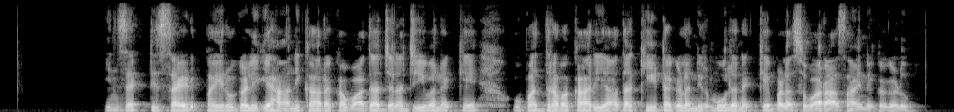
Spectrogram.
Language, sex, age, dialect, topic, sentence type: Kannada, male, 18-24, Mysore Kannada, agriculture, statement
